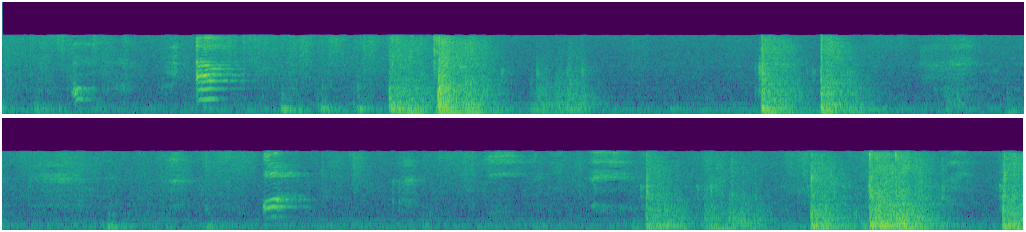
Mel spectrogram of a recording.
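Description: A door is banged and slammed repeatedly, loud, with sharp heavy thuds in irregular bursts, while a child babbles and voices murmur in the background.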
